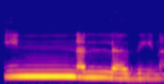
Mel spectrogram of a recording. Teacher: غنہ مطلب آواز کو ناک میں پڑا جائے گا۔ غنہ کرتے ہوئے ہم نے آواز کو ناک میں پڑھنا ہے اور 2 حرکات کی مقدار آواز کو لمبا بھی کیا جائے گا۔ پھر یہاں دال ساکن ہے، اس کے اوپر ہم نے قلقلہ کرنا ہے۔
